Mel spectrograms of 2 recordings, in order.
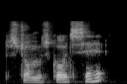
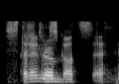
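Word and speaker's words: Strømsgodset: And we've already touched on Strom's Godset. Is that my pronunciation? – Yeah, I can get that one fine. Strom's Godset's not an issue for me. – Strom's Godset. – There you go.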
